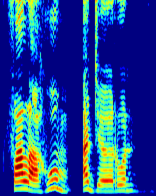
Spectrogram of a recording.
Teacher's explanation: dibaca jelas tanpa dengung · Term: Izhar Syafawi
